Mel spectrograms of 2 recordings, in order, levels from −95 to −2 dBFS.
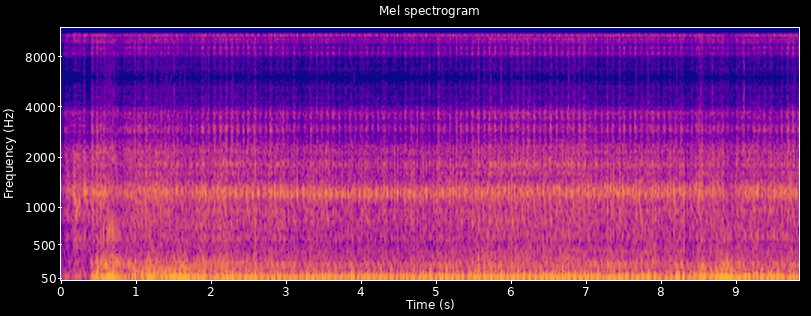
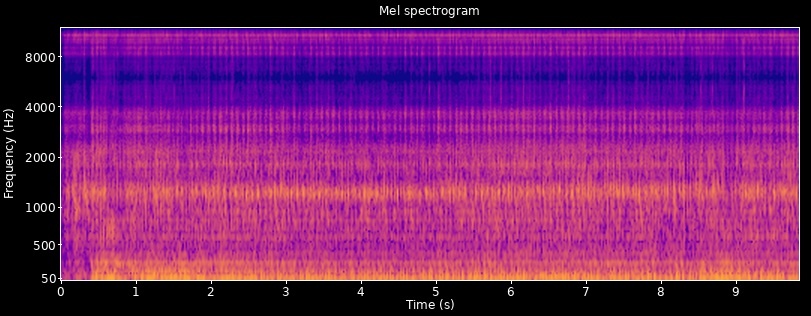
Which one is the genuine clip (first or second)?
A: first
